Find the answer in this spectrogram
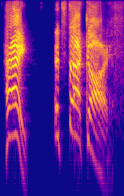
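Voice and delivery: big, loud, high, drawn-out shout. Voicing someone in a street crowd who spots a person: large shout from the street. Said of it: "you hear a large shout".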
